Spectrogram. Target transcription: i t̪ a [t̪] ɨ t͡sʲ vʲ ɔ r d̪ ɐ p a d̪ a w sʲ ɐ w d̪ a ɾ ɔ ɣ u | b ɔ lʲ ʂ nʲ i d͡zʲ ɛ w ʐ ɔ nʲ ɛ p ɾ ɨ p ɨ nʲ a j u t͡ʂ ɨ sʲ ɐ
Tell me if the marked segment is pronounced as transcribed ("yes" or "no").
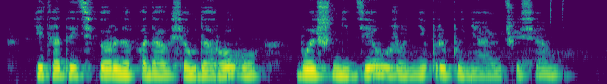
no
